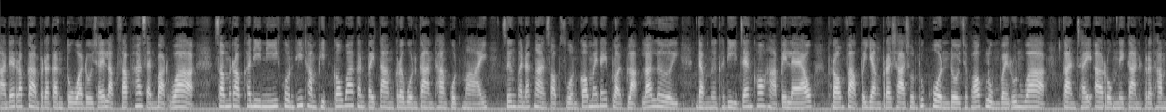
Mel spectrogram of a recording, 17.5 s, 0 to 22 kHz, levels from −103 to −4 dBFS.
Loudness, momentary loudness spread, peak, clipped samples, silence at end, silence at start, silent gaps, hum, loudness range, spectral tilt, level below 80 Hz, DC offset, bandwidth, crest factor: -28 LUFS; 5 LU; -8 dBFS; under 0.1%; 0 s; 0 s; none; none; 2 LU; -5 dB/octave; -56 dBFS; under 0.1%; 11.5 kHz; 20 dB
